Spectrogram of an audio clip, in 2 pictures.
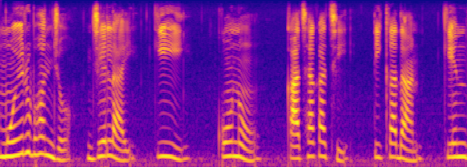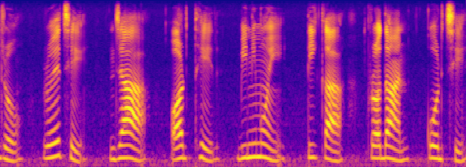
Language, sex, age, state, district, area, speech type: Bengali, female, 30-45, West Bengal, Jalpaiguri, rural, read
